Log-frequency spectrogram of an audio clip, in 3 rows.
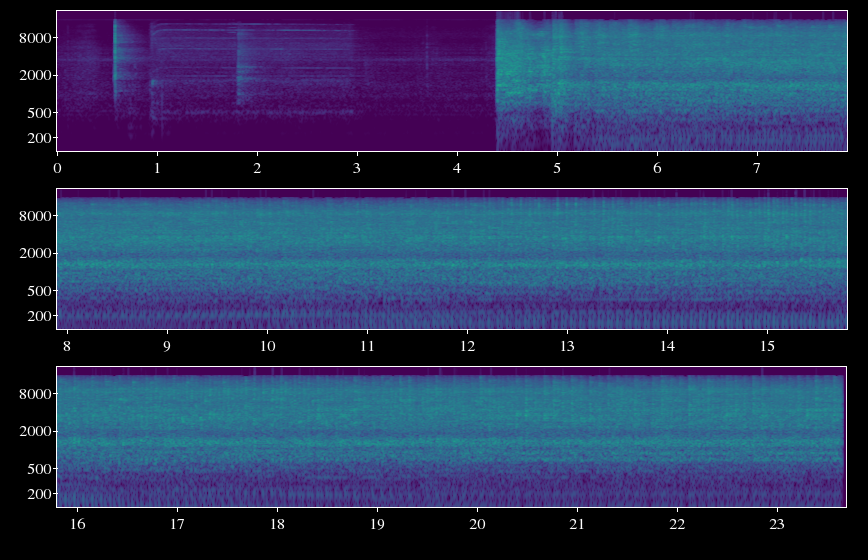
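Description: A 2011 Harley-Davidson Softail Convertible CVO's Screaming Eagle 110 V-twin is started about four seconds in, after a few faint clicks and a brief faint whine. It then idles steadily and loudly.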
